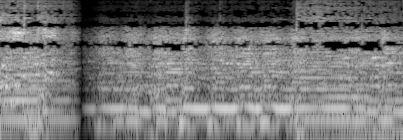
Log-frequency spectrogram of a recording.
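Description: Live nu-metal band playing loudly, with electric guitar and bass guitar. About a second in, the band stops dead for a split second, then the guitar comes back in on a long held note.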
